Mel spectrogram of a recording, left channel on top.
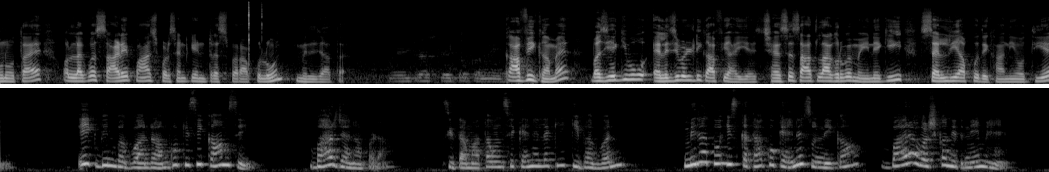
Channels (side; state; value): both; different; correlation 0.00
